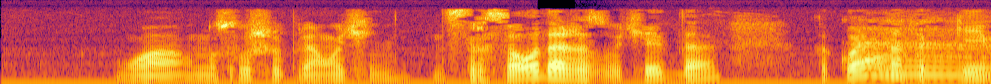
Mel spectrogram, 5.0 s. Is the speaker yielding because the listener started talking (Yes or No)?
No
